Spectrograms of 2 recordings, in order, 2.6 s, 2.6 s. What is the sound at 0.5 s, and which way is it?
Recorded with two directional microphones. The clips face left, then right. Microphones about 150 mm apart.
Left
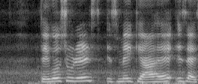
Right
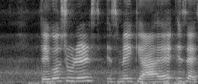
A woman's voice, 40° left (ahead or behind).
